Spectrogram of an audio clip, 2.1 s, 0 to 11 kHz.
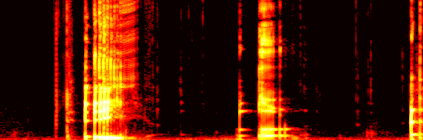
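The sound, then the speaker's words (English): Three short, forced burps come one after another, separated by silence. The first is the longest and loudest, and the last is brief and clipped. “I have to burp 3 times, apparently.”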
